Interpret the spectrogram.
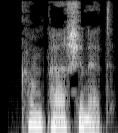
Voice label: "Compassionate", English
